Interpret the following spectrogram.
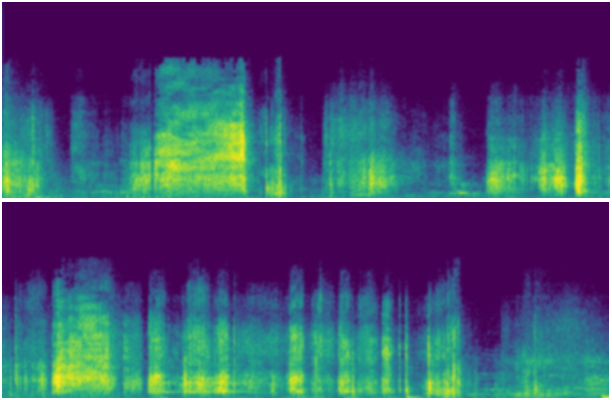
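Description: Scissors cutting through a kraft-paper sewing pattern in several bursts of snipping, with the stiff paper rustling as the sheet is lifted and turned.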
